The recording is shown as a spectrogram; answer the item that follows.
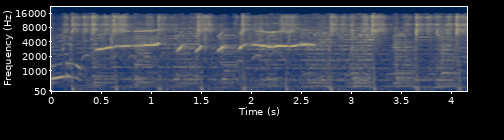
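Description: Canarian folk string band playing: guitars, timples and laúdes strumming a steady, lively rhythm, with a high melody line gliding above it.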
